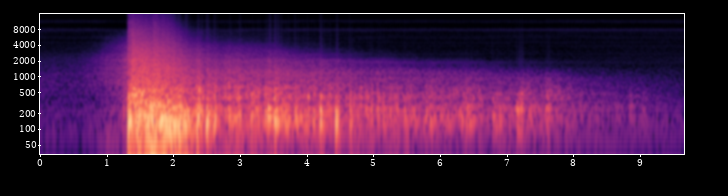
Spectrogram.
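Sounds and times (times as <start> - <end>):
sudden crack of thunder: 1.3 - 8.0.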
